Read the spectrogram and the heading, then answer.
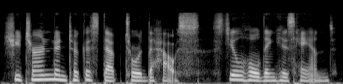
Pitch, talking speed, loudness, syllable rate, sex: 185 Hz, 225 wpm, -17 LUFS, 5.4 syllables/s, female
